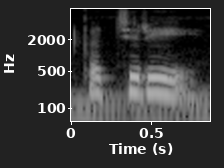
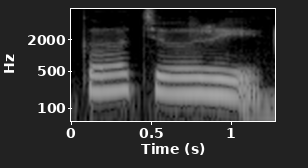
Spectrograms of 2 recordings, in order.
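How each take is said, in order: First: Said in the usual way. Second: कचरे said very slowly, syllable by syllable; teacher sounding out कचरे for children. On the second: Shown as a demonstration. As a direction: stretch कचरे out so each sound is heard. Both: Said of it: "रा में ए की मात्रा लगी है तो रे".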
